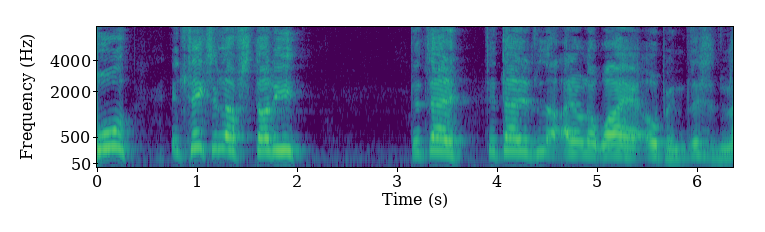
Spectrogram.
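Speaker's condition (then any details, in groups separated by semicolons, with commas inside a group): Cerebral palsy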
